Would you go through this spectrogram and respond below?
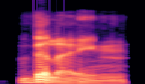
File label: "villain", British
